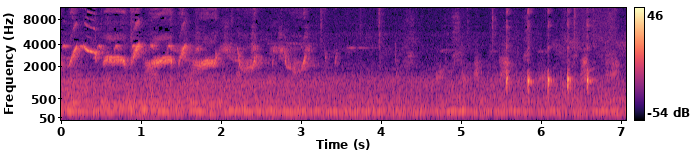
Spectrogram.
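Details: Kept Chinese hwamei, large-bodied and praised as a good singer, opens with a fast run of looping, warbled whistles for about two seconds before fading. A hum and soft background noise follow, ending with a few sharp clicks.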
